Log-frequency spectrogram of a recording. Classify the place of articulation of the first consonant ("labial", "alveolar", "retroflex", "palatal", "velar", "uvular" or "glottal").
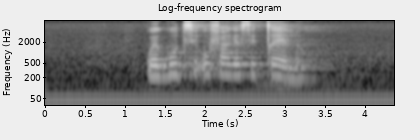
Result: velar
